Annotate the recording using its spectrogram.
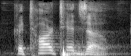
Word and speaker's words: katartizo: And the word comes from the same word that we find in Ephesians 4, from katartizid. I got to say this. Katartizid. That's what it is. Katartizid. You can laugh at me. You try it. K-A-T-A-R-T-I-Z, long O, D. Katartizo. I got it.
